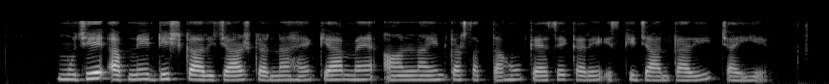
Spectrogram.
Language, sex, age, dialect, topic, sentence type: Hindi, female, 31-35, Garhwali, banking, question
